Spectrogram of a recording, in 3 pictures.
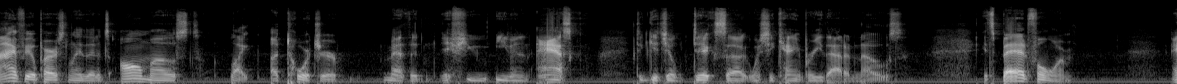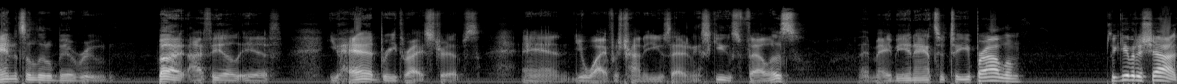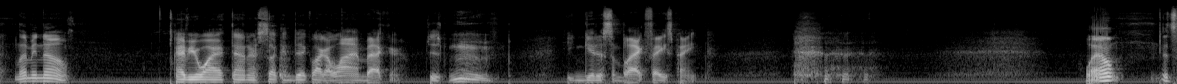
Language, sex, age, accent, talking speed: English, male, 30-49, American, 160 wpm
